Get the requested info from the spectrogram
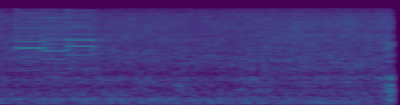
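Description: Smeg tumble dryer's control panel sounding its power-on chime when the power button is pressed: a brief run of a few high electronic beeps at changing pitches, lasting about half a second.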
